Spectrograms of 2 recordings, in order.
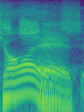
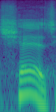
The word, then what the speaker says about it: Syaz: And her name is spelt S-Y-A-Z, but it's... – S-Y-A-Z. – It's pronounced Shaz. It's pronounced Shaz.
